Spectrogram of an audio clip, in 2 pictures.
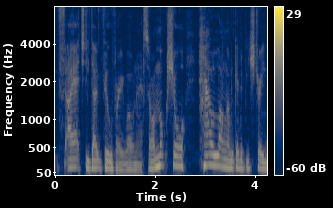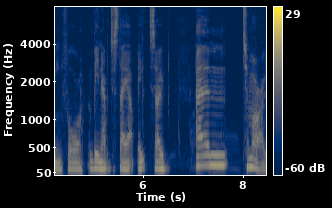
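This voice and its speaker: Chatty man streaming a game. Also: mid-range voice. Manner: rambling, thinks aloud, chats to viewers. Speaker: gaming streamer. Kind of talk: casual live-stream gameplay commentary.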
